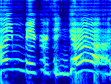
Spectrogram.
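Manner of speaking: very high, loud, shrill squeaky devil voice. Speaking to a group about God, voicing the devil in a squeaky devil voice. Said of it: "the devil squeaks over in the corner".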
